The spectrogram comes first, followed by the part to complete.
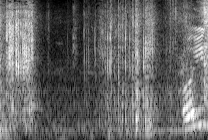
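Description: Brief rustling and rubbing as a twisted latex balloon sculpture is handled: a short burst at the start and another just past a second in. A child's voice starts just before the end.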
